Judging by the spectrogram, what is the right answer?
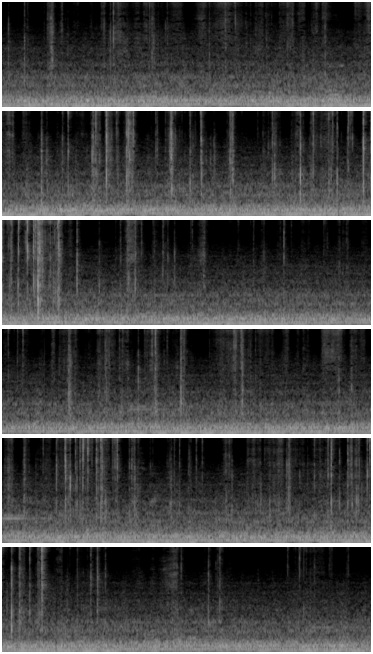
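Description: Photocards being handled and slid into clear plastic sleeves: crinkling plastic and light irregular clicks and rustles of card, with a louder flurry about ten seconds in, over a steady low hum.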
